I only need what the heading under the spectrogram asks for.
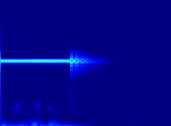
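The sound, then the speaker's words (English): A carbon monoxide alarm sounds a shrill, steady electronic tone for about half a second, then fades out, with a low rumble beneath it; the beep is loud. “got a carbon monoxide alarm. Oh, it just went off.”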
